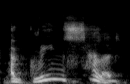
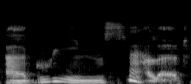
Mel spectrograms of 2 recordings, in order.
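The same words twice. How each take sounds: First: "green salad" slow, higher and firm; each word of "A green salad" leaned on, pitched up; emphatic. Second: Disapproving. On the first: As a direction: plant "A green salad" like a final order. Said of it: "said Arthur emphatically". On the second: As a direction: drag out "A green salad" in mild disdain. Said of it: "rolling his eyes disapprovingly". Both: Acted.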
